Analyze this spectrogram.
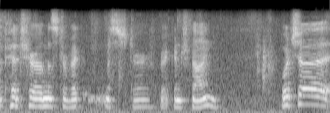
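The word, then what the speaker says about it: Wittgenstein: of Mr VI Mr Vicken Stein which uh his name isn't spelled Vicken Stein it's looks it looks like won gin Stein it's all German that's yes yes uh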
